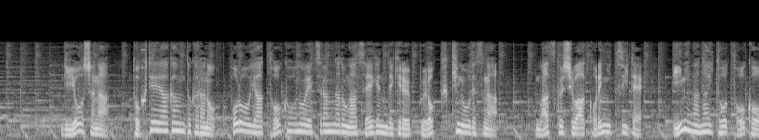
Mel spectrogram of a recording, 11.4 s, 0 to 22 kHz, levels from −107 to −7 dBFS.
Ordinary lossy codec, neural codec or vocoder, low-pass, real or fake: Opus, 64 kbps; none; 7.2 kHz; real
